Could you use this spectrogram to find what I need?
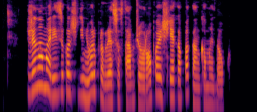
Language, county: Lithuanian, Vilnius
